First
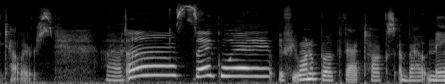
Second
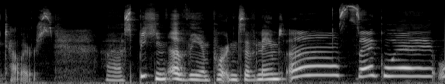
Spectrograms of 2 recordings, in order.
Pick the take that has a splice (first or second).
first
